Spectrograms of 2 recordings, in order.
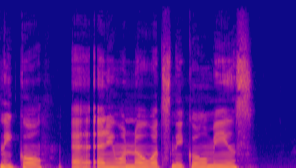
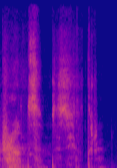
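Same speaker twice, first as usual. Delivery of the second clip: barely voiced whisper, far softer; whispered aside; 15 dB quieter than usual. Real, not acted. Player muttering a menu option to themselves, whispered. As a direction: read it under the breath.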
